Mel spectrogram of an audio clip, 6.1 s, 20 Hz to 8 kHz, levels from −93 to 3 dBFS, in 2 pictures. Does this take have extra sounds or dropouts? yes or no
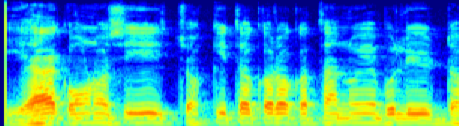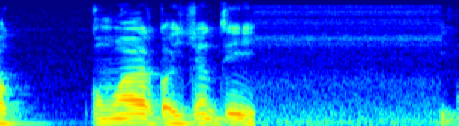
no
